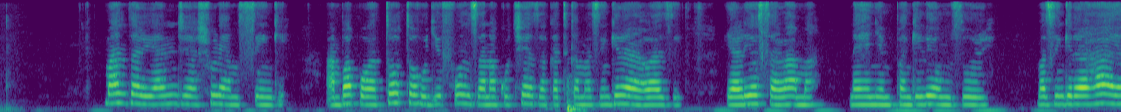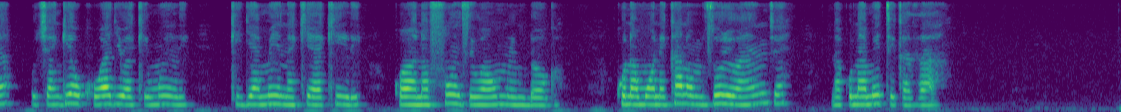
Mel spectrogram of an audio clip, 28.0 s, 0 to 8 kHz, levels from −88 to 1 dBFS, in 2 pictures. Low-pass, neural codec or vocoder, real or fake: 7.2 kHz; none; real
